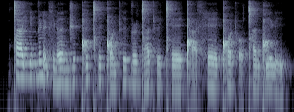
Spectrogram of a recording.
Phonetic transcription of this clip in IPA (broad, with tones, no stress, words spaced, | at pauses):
ǀaː˦jlɪ˦ ndɛ˦ɳɛ̰˦ɳxɪ˨ɳ ɜ˦˨nd͡ʒɘ˦˨ ǃʰɘ˦ǀʰɘ˦ǃʼɔ˨ɳ ʈʰɘ˦ ɡə˞˦ɡ͡ǀa˦ ʈʰɘ˨ ǀʰɛː˨ǃʰa̰˨x hɛː˦˨ǃʰɔ˦ʈʰɔ̰˨ ǀʰa˦ɳǃʼɪː˦ ɳɪ˨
